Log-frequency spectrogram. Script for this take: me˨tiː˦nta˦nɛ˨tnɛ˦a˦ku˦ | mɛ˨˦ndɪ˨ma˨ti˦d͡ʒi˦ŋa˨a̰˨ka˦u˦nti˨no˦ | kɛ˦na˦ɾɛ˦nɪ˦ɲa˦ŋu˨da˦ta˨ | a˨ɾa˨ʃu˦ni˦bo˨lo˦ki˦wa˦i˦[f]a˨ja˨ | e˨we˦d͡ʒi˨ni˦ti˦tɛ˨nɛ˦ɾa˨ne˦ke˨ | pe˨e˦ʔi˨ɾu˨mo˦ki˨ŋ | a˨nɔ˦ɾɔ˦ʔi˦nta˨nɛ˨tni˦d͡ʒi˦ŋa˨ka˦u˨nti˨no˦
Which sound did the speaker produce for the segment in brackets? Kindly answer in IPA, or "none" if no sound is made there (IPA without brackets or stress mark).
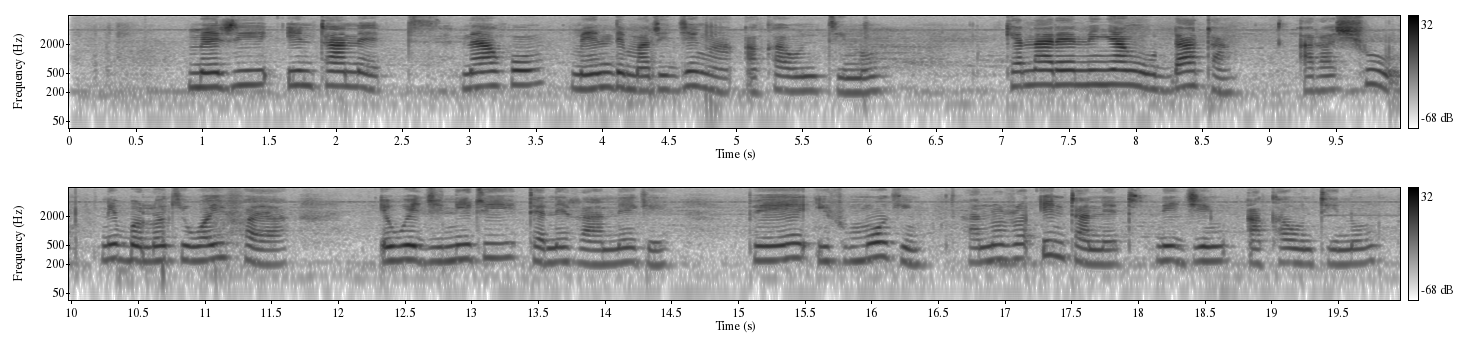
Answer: f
